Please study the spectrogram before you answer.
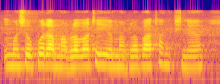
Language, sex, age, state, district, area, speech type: Bodo, female, 45-60, Assam, Chirang, urban, spontaneous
